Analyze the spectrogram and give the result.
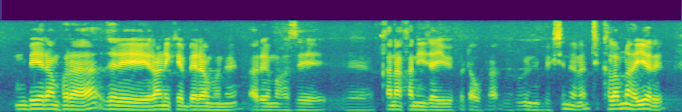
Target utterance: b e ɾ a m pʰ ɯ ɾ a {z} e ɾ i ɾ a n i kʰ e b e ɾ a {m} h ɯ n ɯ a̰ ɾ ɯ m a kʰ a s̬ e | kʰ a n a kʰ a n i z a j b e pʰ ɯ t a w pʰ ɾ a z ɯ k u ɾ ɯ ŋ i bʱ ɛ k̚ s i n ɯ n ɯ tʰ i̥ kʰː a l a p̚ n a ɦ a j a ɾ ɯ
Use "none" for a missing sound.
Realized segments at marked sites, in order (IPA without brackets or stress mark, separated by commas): z, m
